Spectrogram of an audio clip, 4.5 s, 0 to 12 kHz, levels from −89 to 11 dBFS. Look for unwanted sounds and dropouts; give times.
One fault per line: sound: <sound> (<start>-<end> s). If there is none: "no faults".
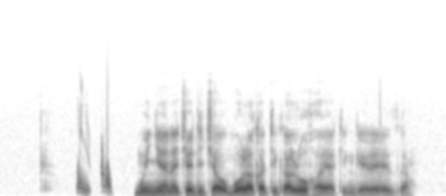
sound: chirp (0.8-1.1 s)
